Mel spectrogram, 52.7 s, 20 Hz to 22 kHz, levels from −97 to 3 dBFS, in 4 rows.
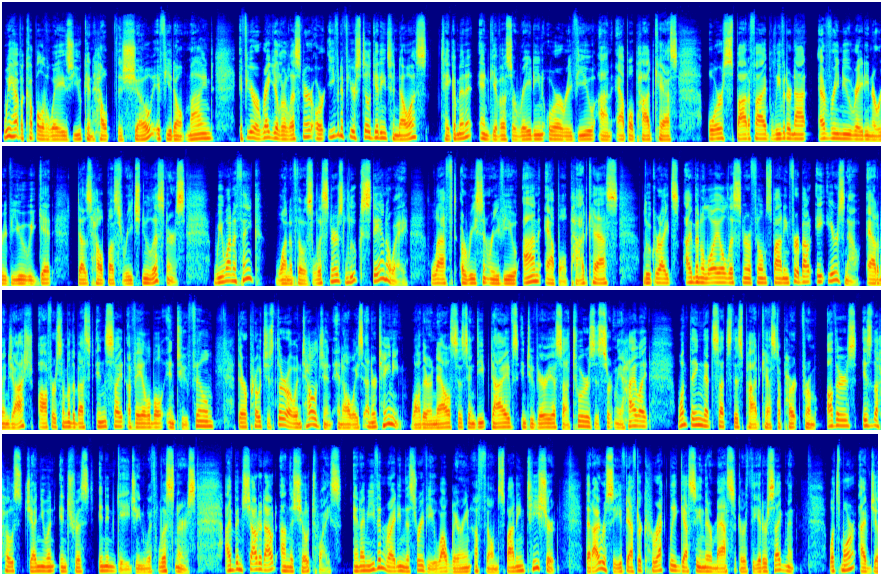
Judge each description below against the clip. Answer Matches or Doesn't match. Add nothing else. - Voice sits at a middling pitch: Doesn't match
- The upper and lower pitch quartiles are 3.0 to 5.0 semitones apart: Matches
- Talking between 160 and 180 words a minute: Doesn't match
